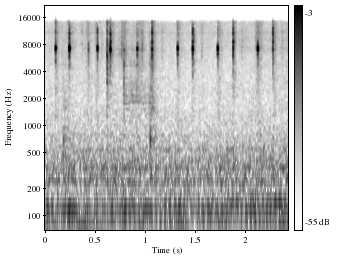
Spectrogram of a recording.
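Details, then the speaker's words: Verge fusee watch during assembly, starting to run after the escape wheel is released. The ticks come in uneven short-long pairs: off-centre and out of beat. The fix is repinning and adjusting the hairspring. "now there's enough energy and it's starting to go but I can hear it's not taking right it's it's off-centered"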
